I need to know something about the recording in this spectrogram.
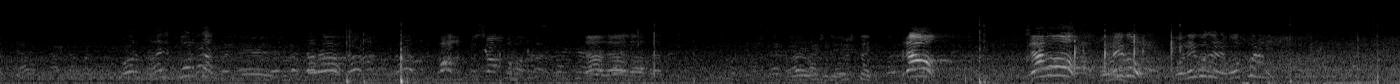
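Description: Men shout to each other outdoors during a football game.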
